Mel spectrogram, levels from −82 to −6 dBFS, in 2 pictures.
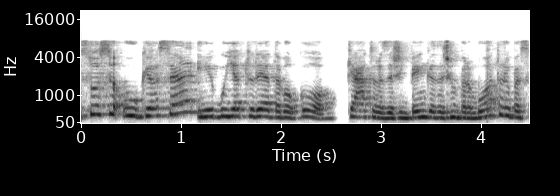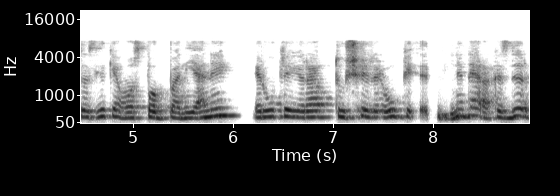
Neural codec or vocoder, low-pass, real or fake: codec, 24 kHz, 0.9 kbps, WavTokenizer, medium speech release version 2; 7.2 kHz; fake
